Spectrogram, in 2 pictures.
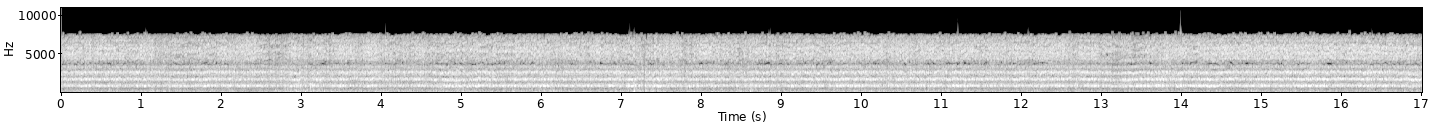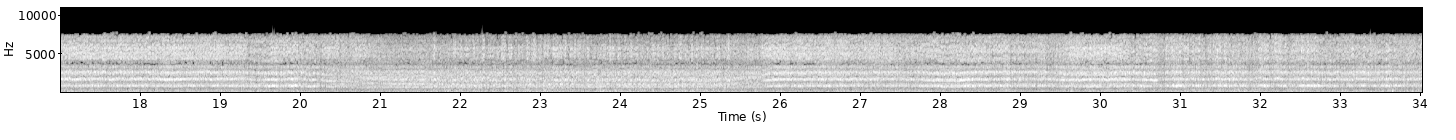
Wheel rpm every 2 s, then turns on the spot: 230, 230, 230, 240, 230, 230, 230, 230, 230, 230, 190, 160, 170, 220, 220, 230, 230.
none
